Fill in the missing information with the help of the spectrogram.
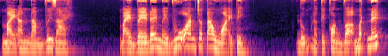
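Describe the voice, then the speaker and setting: A woman voicing an angry, violent husband who shouts harsh, contemptuous words. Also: sits low, moderate pace. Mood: furious.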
